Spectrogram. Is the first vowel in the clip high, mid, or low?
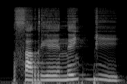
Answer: low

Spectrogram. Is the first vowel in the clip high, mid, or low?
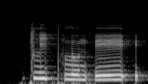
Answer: high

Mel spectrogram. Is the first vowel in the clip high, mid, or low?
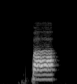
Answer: low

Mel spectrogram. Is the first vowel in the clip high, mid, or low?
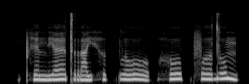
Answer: mid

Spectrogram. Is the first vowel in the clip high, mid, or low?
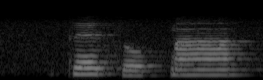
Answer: mid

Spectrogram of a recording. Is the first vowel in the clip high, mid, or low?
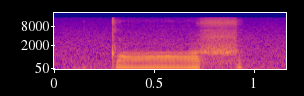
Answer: low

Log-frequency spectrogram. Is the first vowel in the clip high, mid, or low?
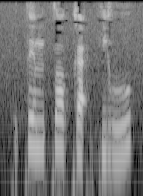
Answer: mid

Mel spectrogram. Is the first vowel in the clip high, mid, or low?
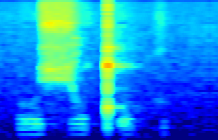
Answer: high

